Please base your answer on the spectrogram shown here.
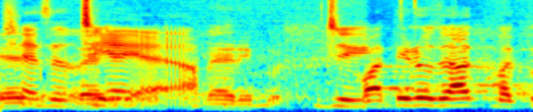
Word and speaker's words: Shazeal: wonderful insight लाइ शजल life शजल होता है आपने नाम सही प्रोनाउंस किया जी जी बिल्कुल शजल वेरी गुड तीन सात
